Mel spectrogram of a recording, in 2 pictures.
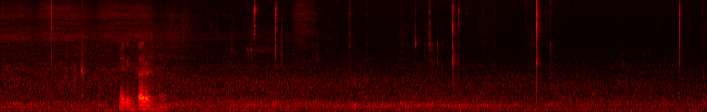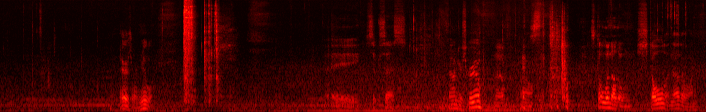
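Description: Small metal parts click and tap against each other.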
